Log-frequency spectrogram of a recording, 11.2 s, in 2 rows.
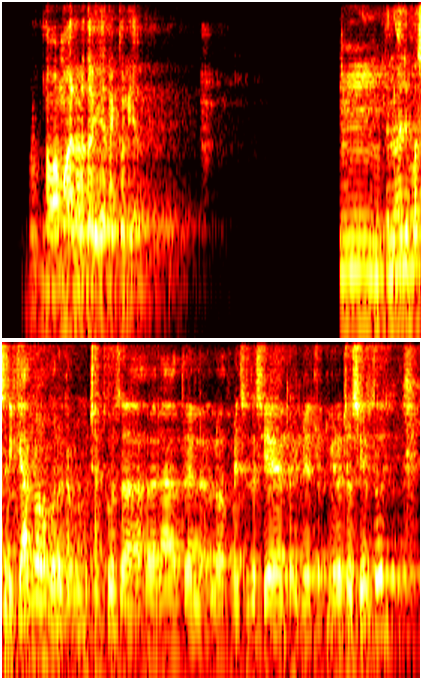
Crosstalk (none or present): none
